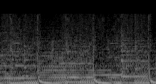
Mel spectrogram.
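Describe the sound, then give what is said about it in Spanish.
A cell phone notification chimes with a repeating electronic melody, its bright tones swooping downward about three times in quick succession. It sounds clear, with no talking over it. “Ay, perdón, ese fue mi celular.”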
